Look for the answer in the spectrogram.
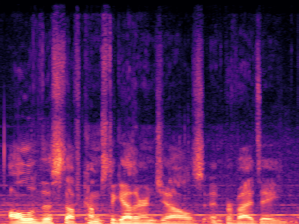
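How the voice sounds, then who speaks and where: A man's voice: on the low side, fairly even intonation, normal speed, music in the background. A man in a military role explaining his work emphatically in a documentary interview. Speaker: air force communications airman.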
